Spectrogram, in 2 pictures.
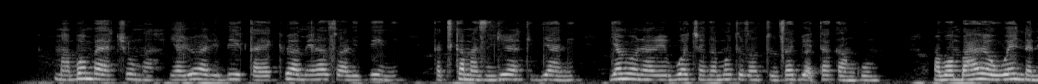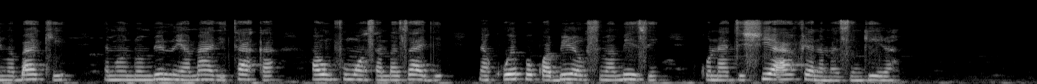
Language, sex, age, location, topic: Swahili, female, 18-24, Dar es Salaam, government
